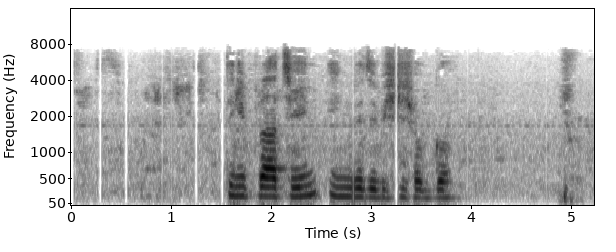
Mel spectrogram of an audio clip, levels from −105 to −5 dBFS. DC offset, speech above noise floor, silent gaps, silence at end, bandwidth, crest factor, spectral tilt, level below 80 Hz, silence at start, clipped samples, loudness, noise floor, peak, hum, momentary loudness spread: under 0.1%; 36 dB; none; 0.2 s; 7.8 kHz; 20 dB; -5.5 dB/octave; -58 dBFS; 0.85 s; under 0.1%; -19 LUFS; -54 dBFS; -2 dBFS; none; 25 LU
